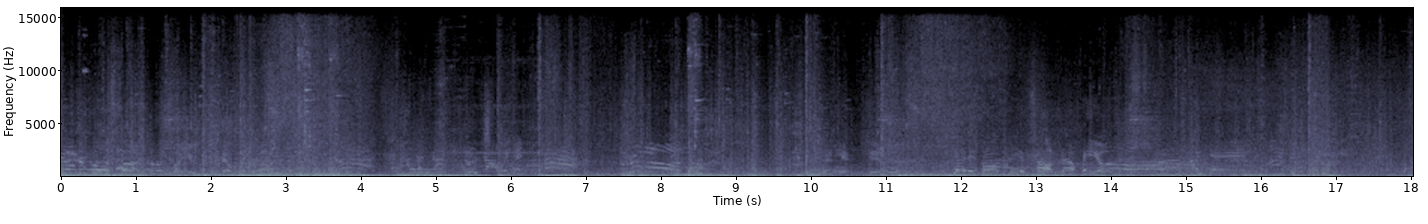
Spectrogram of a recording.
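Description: Creatures snarl and growl.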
